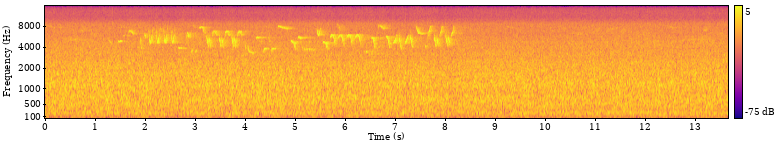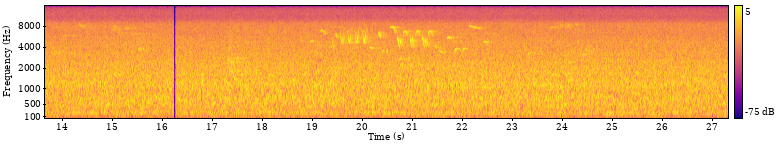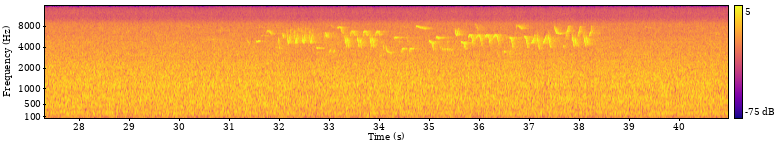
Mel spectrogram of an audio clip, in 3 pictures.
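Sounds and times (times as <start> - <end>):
songbird chirping: 17.3 - 17.8.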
